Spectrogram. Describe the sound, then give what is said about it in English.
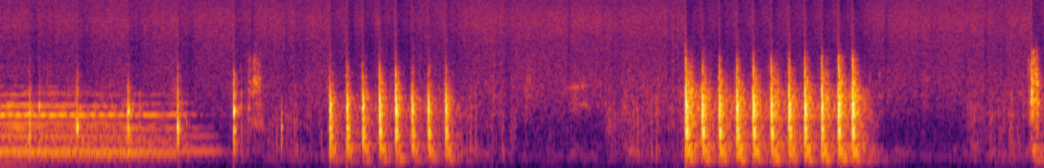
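Brisk knocking on a wooden door in the morning comes in two quick bursts of about six to eight raps each, loud, after a few sustained tones and scattered thumps at the start. “Not even an early knocker on my door.”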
